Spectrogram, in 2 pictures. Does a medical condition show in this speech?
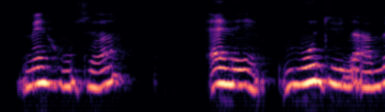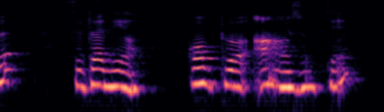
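Yes: multiple sclerosis; uses wheelchair.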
